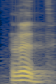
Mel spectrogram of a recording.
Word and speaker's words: read: It's written like read, R-E-A-D, but pronounced as red color.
